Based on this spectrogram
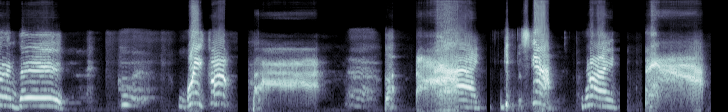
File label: maniacal and taunting voice; character voice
